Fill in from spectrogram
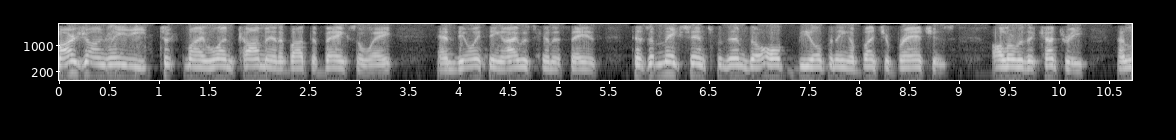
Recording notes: TNTSuperfantastic Conference Call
